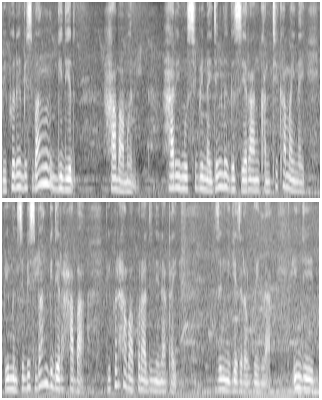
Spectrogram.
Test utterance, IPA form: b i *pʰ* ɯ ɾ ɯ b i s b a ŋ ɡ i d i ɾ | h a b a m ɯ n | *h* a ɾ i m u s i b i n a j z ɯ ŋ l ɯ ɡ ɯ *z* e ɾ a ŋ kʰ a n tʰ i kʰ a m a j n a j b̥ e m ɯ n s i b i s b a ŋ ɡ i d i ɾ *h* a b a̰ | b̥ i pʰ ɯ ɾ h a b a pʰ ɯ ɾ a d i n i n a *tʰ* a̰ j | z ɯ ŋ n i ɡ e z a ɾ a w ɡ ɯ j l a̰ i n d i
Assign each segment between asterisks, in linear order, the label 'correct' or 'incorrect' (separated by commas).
correct, correct, incorrect, correct, correct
